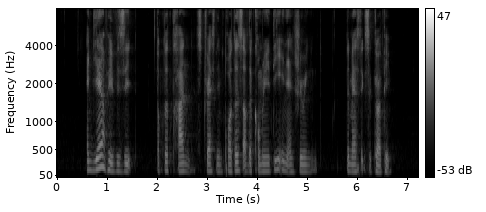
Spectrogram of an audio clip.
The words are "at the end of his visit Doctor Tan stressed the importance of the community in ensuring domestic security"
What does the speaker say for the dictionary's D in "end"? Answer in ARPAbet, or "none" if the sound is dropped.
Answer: none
